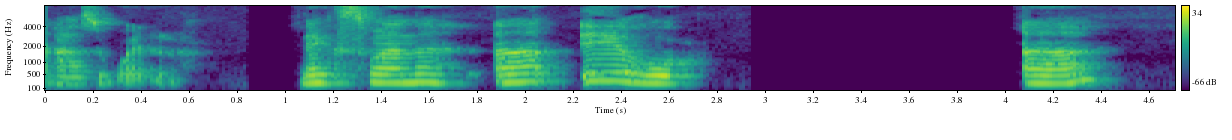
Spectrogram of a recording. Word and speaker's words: héros: Next one, un héros. Un héros. Don't pronounce the H.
